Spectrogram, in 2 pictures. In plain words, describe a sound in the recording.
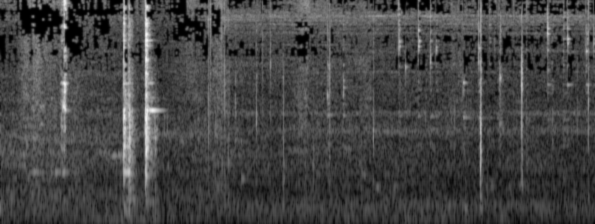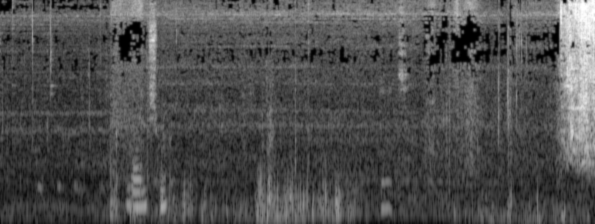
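A gas burner hisses softly and steadily.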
